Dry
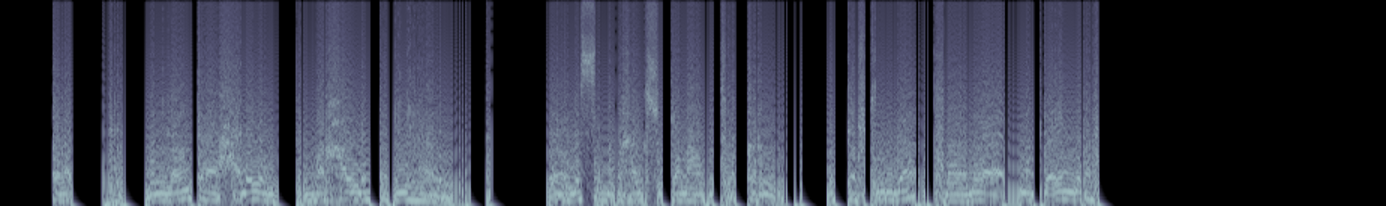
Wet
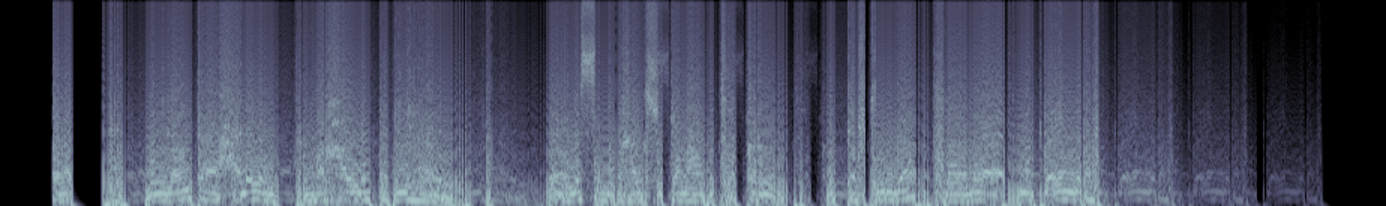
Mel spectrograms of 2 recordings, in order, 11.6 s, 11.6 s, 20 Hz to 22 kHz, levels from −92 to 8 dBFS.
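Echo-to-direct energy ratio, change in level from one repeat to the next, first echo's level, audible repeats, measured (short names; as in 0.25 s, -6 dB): -15.0 dB, -9.0 dB, -15.5 dB, 3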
